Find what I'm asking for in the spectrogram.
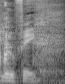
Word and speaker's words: Luffy: Yeah, it's pronounced Luffy.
